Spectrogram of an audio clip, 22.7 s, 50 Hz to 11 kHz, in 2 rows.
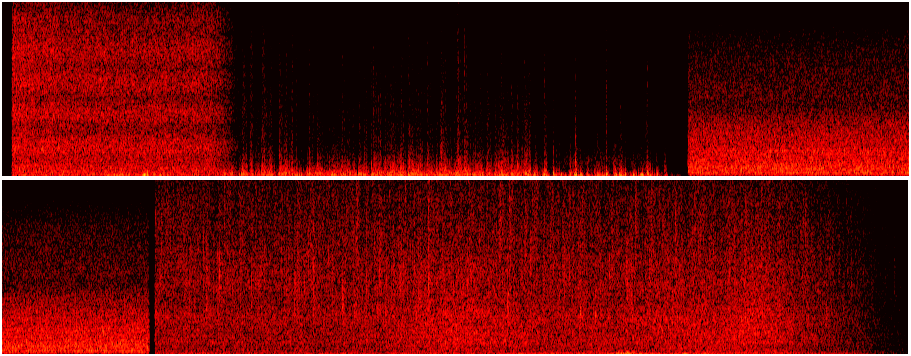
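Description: Storm-weather outdoor ambience of wind and surf, made of several edited clips: a steady rush of noise that changes abruptly about 3, 8.5 and 13 seconds in, gusty in the second part.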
